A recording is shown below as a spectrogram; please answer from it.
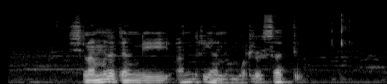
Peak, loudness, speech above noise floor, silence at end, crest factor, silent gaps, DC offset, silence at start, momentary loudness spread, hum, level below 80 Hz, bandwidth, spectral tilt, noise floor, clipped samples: -8 dBFS; -26 LUFS; 27 dB; 0.45 s; 18 dB; none; under 0.1%; 0.35 s; 22 LU; none; -44 dBFS; 11 kHz; -7 dB/octave; -52 dBFS; under 0.1%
